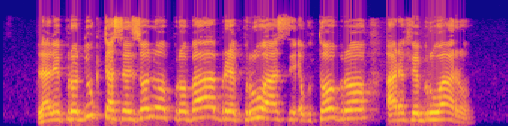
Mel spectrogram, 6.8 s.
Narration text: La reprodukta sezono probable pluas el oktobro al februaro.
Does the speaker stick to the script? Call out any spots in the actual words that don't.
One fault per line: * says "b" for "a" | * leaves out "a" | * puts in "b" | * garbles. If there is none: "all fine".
* leaves out "el"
